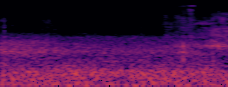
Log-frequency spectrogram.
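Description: Steady outdoor background noise, a low rumble with no distinct event in it.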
